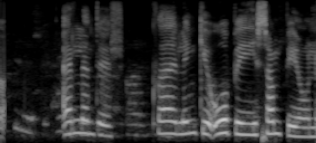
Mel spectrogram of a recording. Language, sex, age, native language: Icelandic, female, 12, Icelandic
